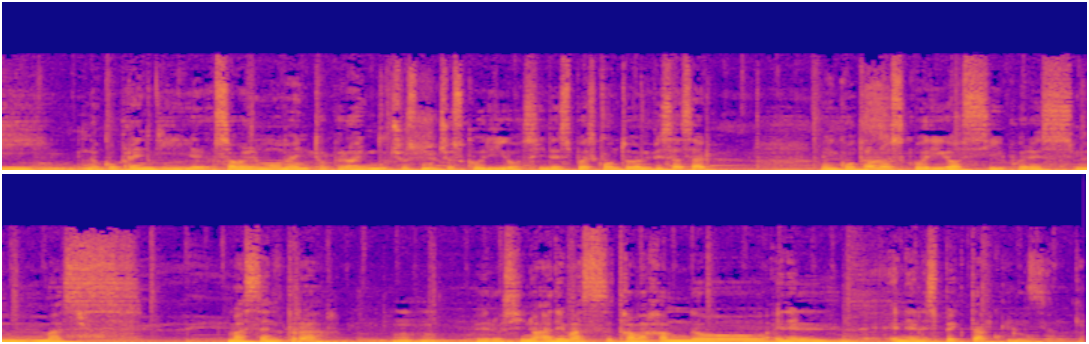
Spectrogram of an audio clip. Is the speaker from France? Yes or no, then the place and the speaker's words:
yes; France; Spanish is a second language; soy francés, tengo 41 años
